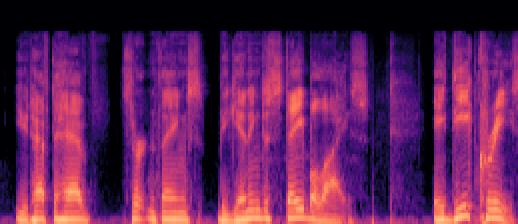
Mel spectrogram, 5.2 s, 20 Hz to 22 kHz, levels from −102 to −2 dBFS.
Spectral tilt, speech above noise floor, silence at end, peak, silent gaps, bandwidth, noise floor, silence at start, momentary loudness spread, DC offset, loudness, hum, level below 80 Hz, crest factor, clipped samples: -6 dB/octave; 28 dB; 0 s; -6 dBFS; none; 11 kHz; -49 dBFS; 0.15 s; 11 LU; under 0.1%; -22 LUFS; none; -44 dBFS; 16 dB; under 0.1%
